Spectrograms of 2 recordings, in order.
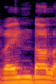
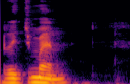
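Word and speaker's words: Rijmen: So one of the author of this algorithm is Vincent Rijndael. I am just pronounce it like an English word.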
